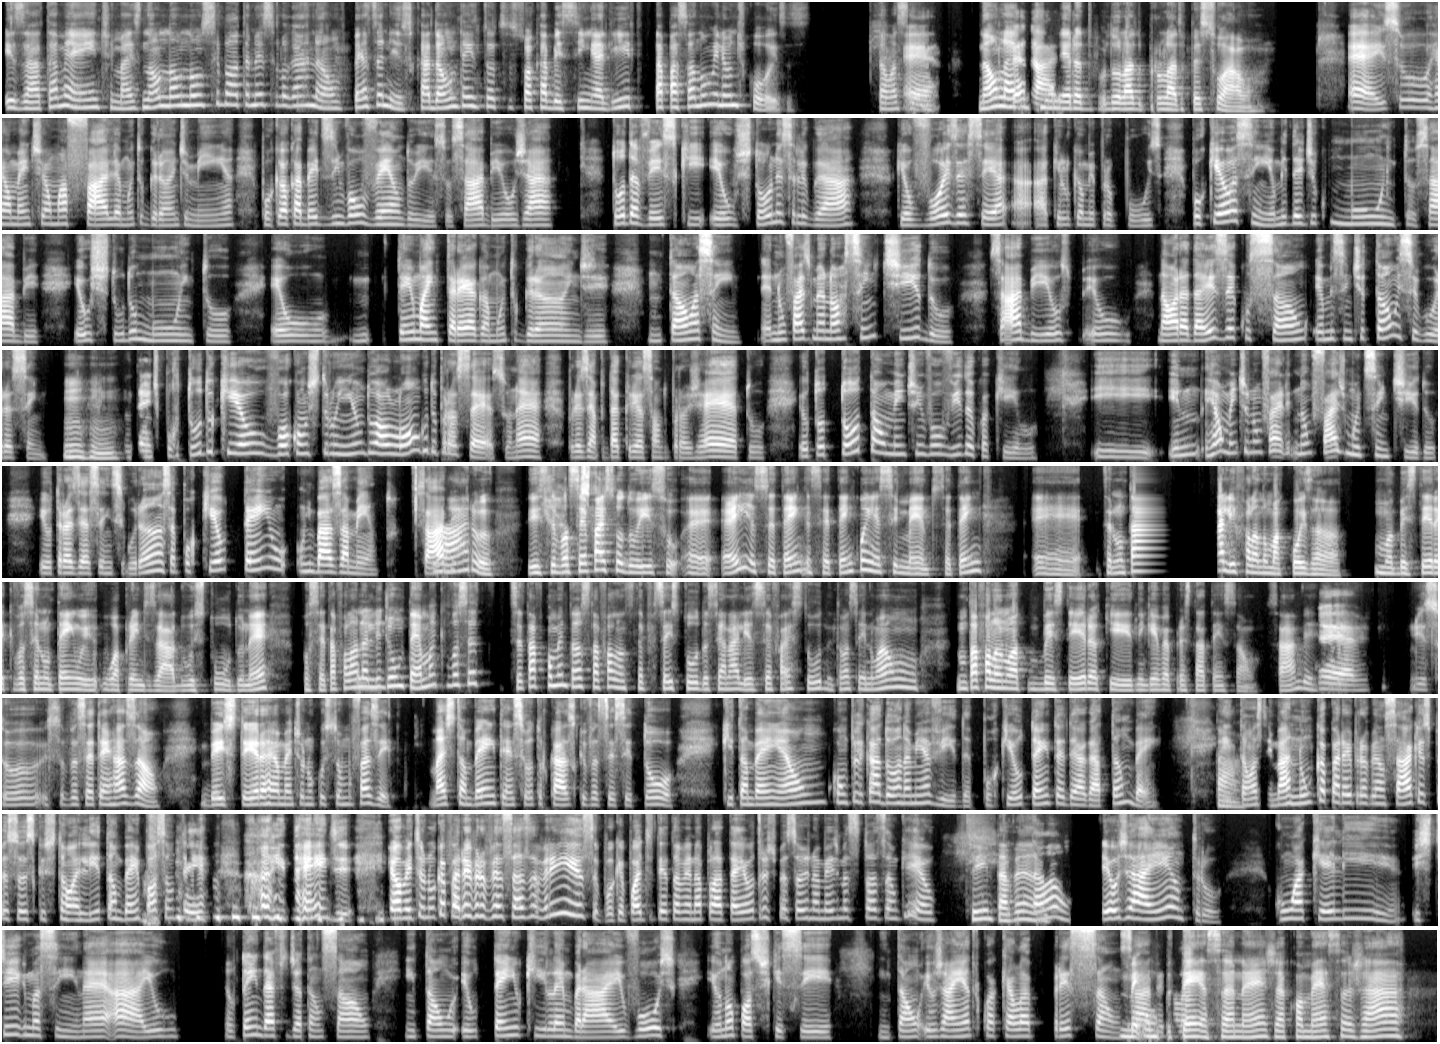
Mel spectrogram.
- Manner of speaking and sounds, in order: tapping; other background noise; laugh; laughing while speaking: "entende"
- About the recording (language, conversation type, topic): Portuguese, advice, Como posso diminuir a voz crítica interna que me atrapalha?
